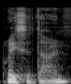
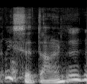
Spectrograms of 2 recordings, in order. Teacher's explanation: my intonation is going up. It sounds completely different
